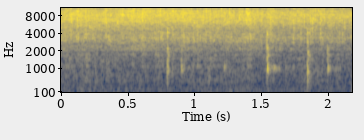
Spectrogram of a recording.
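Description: Meat and onion frying in a large pot, cooked for meat with cabbage, giving a steady close sizzle with scattered sharper pops and crackles and no talk.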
